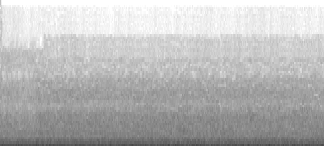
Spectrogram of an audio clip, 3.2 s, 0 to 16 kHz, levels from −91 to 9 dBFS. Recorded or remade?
recorded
